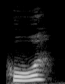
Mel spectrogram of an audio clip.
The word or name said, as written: hore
